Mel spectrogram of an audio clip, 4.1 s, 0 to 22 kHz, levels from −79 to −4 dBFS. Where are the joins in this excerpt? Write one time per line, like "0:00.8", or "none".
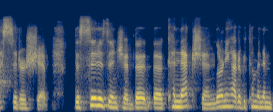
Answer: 0:03.2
